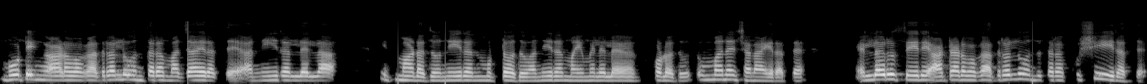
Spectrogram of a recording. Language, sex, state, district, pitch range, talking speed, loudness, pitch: Kannada, female, Karnataka, Shimoga, 185-215 Hz, 130 wpm, -16 LUFS, 195 Hz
